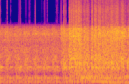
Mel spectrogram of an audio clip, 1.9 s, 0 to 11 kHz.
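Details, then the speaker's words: Honda VTX1800 V-twin with Hard Krome 3-inch long exhaust, pair valve port temporarily plugged: loping idle blips up and drops back with hardly any overrun crackle; big decrease in deceleration popping. "Uh there's Big decrease in the diesel popping"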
